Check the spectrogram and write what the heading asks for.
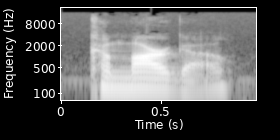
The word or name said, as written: Camargo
